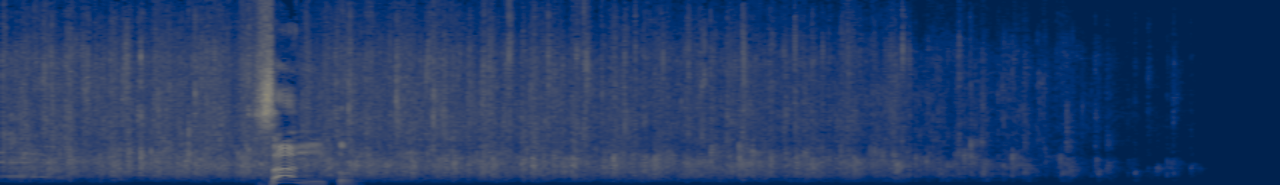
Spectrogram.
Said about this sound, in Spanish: a darle un aplauso al que reina.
